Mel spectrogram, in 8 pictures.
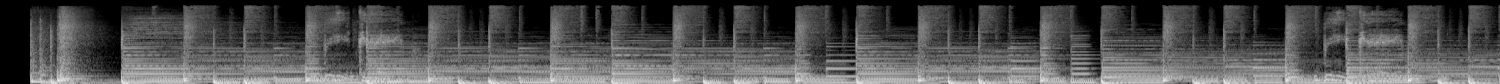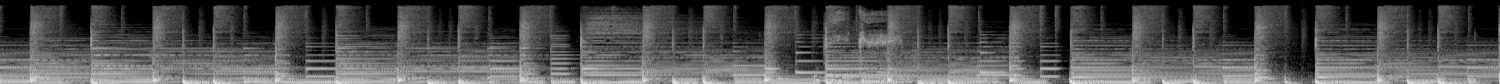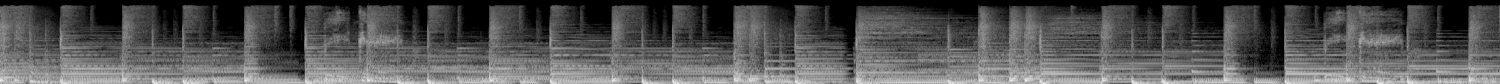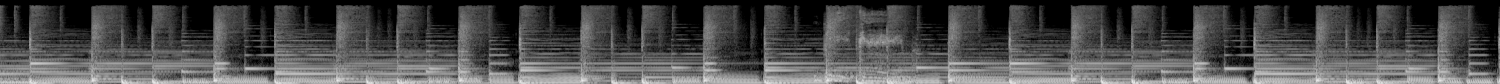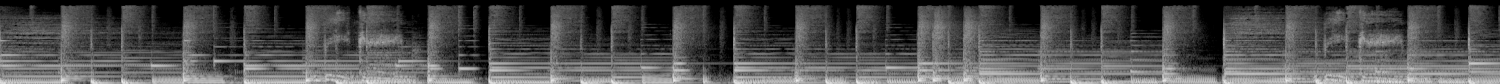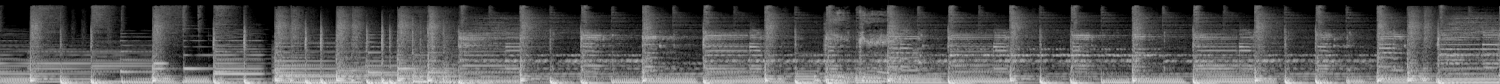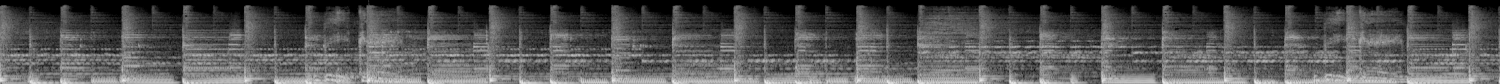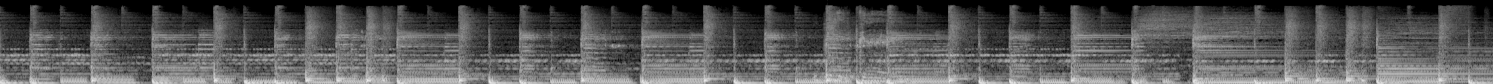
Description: Aeolian/Minor
sad
mournful
bass guitar
electric guitar
electric organ
drums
